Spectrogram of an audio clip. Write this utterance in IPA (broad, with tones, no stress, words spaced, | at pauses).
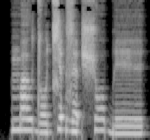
ma˦ʊ̯dɔ˨ t͡ɕɛ˦ʔ zɛ˦ʔ ʃɔ˦be˨ɪ̯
